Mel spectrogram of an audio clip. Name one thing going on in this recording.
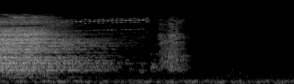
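A bright game jingle with coins tallying plays, then stops abruptly.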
